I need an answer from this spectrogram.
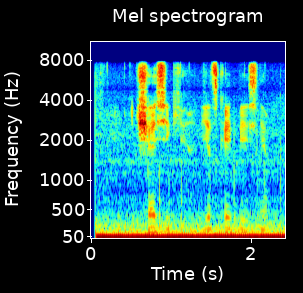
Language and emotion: Russian, neutral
